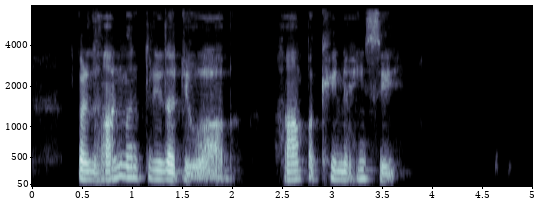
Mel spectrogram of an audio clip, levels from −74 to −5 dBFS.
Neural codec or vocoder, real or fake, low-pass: vocoder, 22.05 kHz, 80 mel bands, HiFi-GAN; fake; 7.2 kHz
